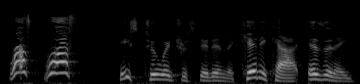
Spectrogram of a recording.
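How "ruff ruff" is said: two very high, loud puppy barks. Acted. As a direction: yap twice like an excited puppy.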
